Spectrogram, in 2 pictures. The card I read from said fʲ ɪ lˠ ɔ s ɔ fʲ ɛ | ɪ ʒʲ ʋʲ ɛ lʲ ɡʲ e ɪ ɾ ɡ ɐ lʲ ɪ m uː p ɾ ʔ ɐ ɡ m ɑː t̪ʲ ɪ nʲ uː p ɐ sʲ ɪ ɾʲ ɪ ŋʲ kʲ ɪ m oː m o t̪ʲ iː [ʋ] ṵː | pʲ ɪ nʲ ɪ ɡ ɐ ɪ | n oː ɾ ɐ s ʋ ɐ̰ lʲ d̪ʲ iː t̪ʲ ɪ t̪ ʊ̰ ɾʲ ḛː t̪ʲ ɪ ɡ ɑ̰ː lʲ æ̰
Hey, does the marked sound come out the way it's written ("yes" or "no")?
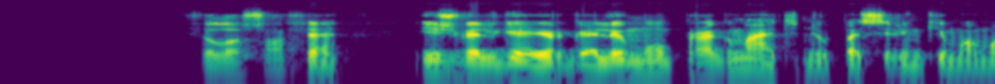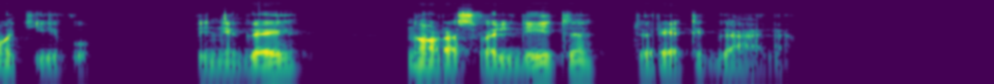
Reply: yes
